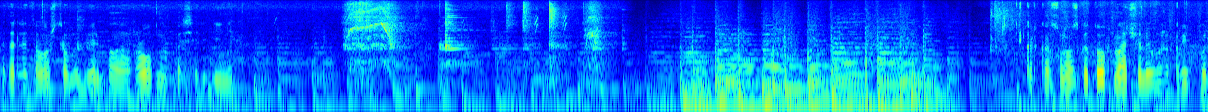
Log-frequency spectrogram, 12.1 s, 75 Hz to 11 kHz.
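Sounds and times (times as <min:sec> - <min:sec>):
background music: 0:00.0 - 0:12.0
metallic clinks and rattles: 0:04.3 - 0:06.2.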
